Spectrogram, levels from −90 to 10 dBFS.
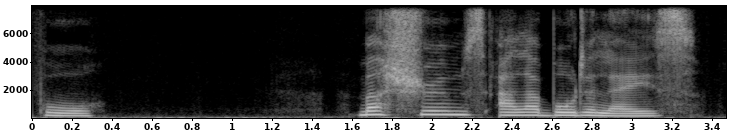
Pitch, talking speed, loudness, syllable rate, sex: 205 Hz, 70 wpm, -17 LUFS, 4.4 syllables/s, female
